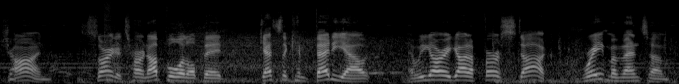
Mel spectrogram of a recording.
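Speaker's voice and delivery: energized esports shoutcast; excited commentary. Real, not acted. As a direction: build up the hype as the lead is taken. Hyped reaction to John's first stock.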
